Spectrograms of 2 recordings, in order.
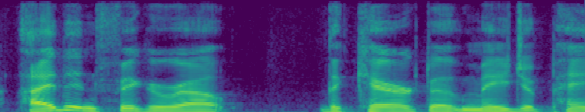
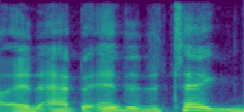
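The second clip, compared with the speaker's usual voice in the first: normal talking voice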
